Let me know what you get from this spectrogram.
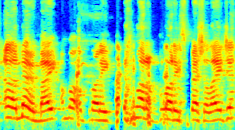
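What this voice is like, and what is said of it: Bad deep put-on British accent. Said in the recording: “your terrible British accent ... Here's my terrible British accent ... with this deep-ass, 6'7" Harry Potter ass voice”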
